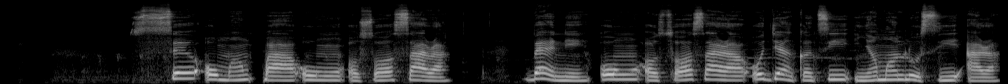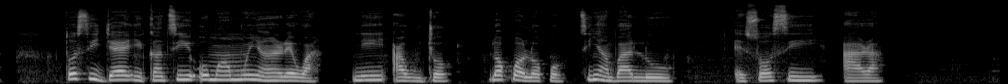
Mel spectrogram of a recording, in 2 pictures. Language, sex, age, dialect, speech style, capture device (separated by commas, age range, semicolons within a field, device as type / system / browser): Yoruba, female, 25-34, Nigeria - Ibadan, happy, mobile / Linux / Chrome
